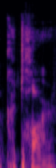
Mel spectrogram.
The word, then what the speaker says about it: Qatar: cutter has uh the Qatar sorry them both either way you want to pronounce it put the word in front of it and you've pronounced it correctly um but obviously uh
